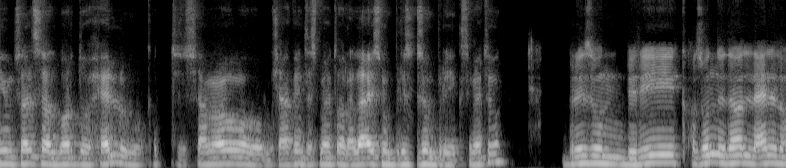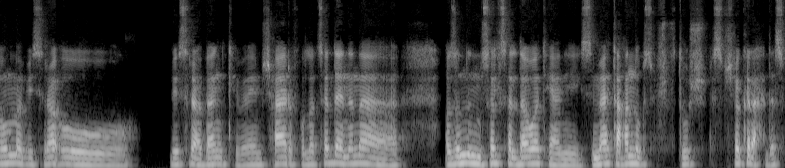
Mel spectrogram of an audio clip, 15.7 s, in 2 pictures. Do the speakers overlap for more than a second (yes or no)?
no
